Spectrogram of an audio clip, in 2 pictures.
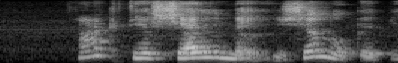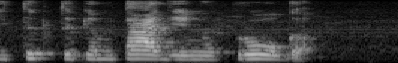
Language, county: Lithuanian, Marijampolė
